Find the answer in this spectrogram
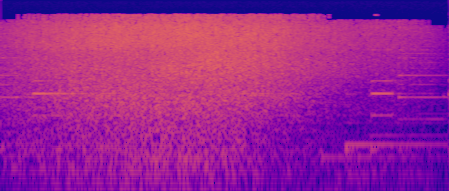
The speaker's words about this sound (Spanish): Puede que, piensas y recuerdas, para ti el mar suene así.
